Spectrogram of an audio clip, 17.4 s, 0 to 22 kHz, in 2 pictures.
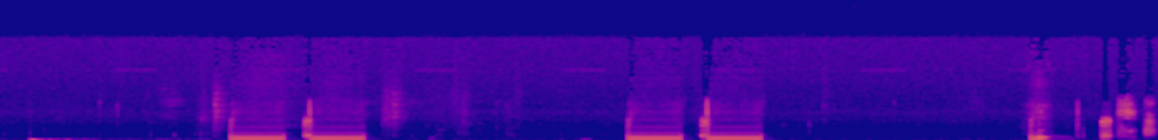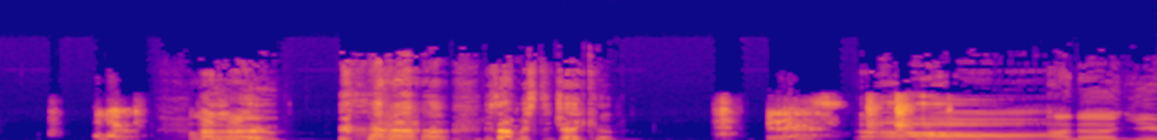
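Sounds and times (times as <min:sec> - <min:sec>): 
telephone ringback tones through the earpiece: 0:01.8 - 0:02.8, 0:04.7 - 0:05.8
speech: 0:09.5 - 0:13.4, 0:15.1 - 0:17.3
laughter: 0:11.2 - 0:12.4.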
